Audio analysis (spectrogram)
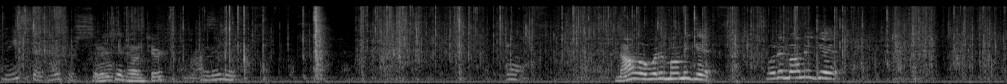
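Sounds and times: plastic mailer bag crinkling: 0.0s - 10.0s.

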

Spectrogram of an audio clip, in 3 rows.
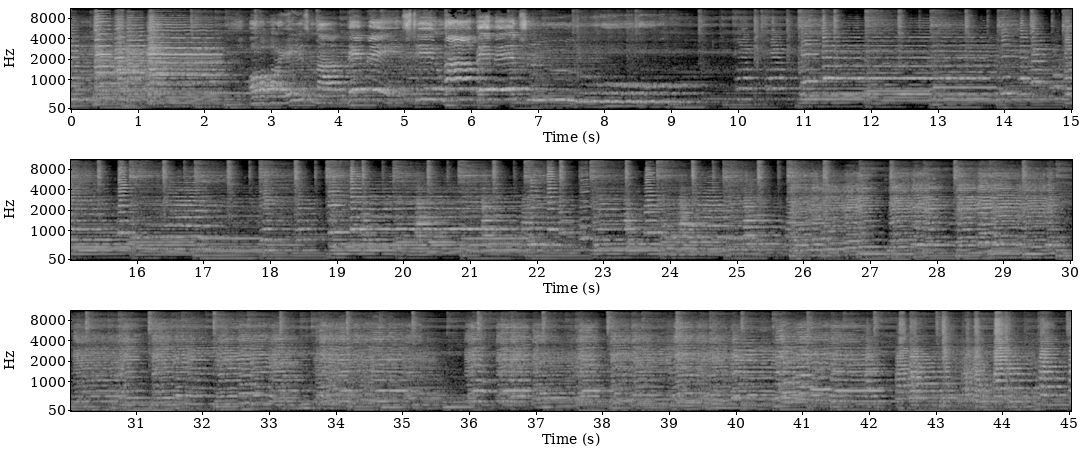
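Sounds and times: drums swing beat: 0.0s - 45.0s
saxophones and brass: 0.0s - 45.0s
upright bass: 0.0s - 45.0s.

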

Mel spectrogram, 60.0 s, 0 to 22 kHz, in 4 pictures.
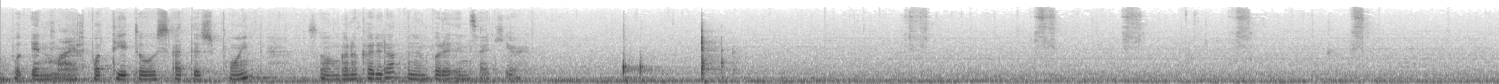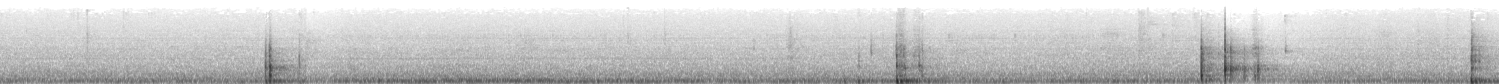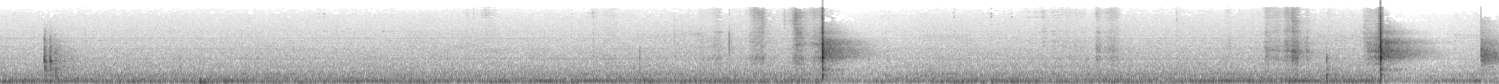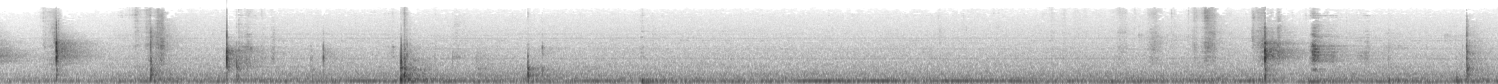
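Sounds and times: low hum: 0.0s - 27.1s
knife chopping on wooden board: 46.4s - 47.5s.

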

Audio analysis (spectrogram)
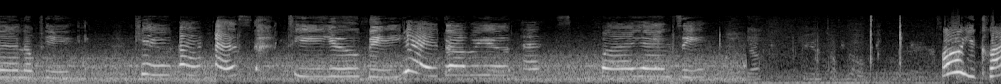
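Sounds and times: car ride noise: 0.0s - 10.0s.

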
